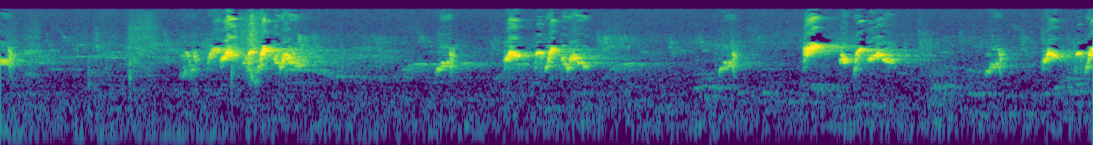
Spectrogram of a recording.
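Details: Red-whiskered bulbul from central Vietnam, repeated bright chirpy phrases of rising and falling whistles, roughly every one to two seconds, loud and clear over a quiet background.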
